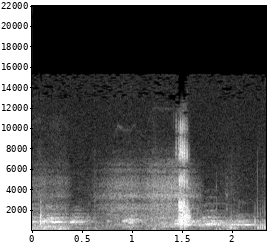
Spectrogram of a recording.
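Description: A dog behind a gate giving one short, sharp bark about three-quarters of the way in, after some fainter whining.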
